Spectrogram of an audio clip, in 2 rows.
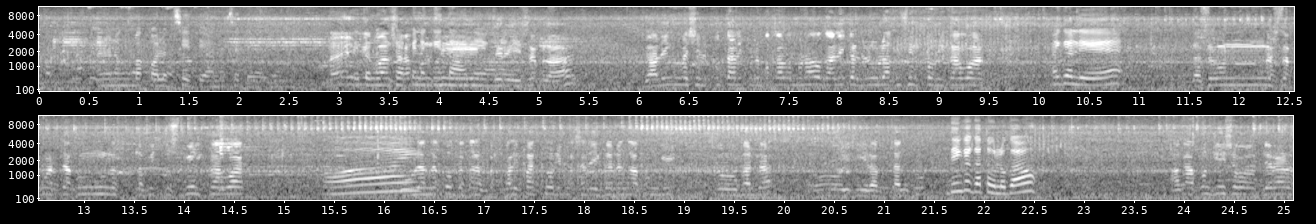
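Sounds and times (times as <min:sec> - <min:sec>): street traffic: 0:00.0 - 0:25.0.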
